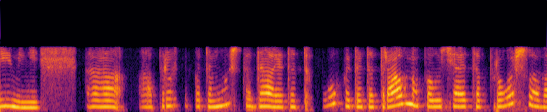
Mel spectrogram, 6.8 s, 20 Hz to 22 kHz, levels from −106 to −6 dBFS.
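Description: Throughout, the speech passes through the G.729 codec, rebuilt from a predicted vocal-tract model, which fits an 8 kbit/s G.729A stream. Nothing survives above 3.8 kHz, and the sound is plainly rough and synthetic.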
